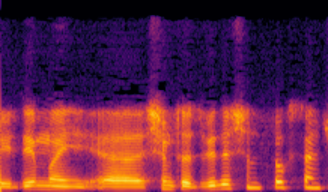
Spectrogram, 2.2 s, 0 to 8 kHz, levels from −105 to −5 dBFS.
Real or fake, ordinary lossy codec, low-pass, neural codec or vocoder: fake; MP3, 64 kbps; 7.2 kHz; codec, 24 kHz, 1.2 kbps, DualCodec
